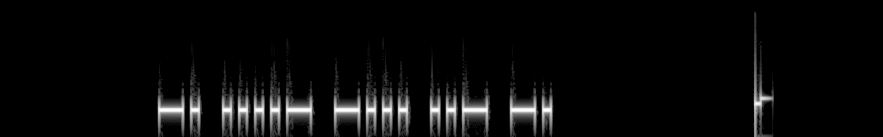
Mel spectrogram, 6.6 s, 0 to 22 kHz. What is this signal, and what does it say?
Morse code, heard as a keyed tone, about 20 wpm, 700 Hz. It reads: N4BUN
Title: 2023 POTA Hunter Call Signs - 20wpm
